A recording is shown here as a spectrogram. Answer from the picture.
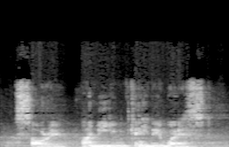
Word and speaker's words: Kanye West: the phone especially if it's for someone like kane west sorry I mean Kanye West come West oh sorry Mr as you can see it's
